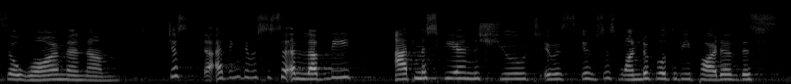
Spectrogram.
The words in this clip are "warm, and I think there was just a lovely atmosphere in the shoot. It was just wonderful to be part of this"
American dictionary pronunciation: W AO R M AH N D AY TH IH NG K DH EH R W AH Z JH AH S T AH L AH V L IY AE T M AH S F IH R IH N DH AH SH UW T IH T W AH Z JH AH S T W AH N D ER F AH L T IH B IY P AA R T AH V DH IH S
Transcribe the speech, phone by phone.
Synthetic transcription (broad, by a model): W AO R M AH N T AY TH IH NG K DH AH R W AH Z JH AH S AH AH L AH V L IY AE T M AH S F IH R IH N DH AH SH UW T IH T W AH Z JH AH S T W AH N D ER F AH L T IH B IY P AA R T AH V DH IH S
